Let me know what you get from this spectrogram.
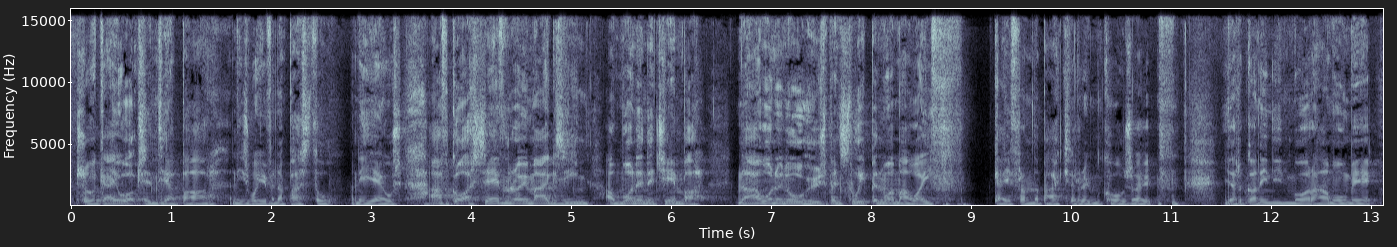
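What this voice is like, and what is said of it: Put-on Scottish accent. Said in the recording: “I'll put on an accent just for dramatic effect ... I'm pretty sure there was a Scottish accent ... an Irish guy putting on a Scottish accent”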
